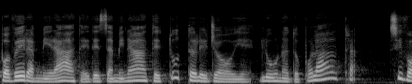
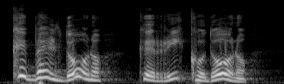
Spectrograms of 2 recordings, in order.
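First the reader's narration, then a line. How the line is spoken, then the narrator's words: Joyful exclamation. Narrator (Italian): Rimesso dallo stupore, ricevette il dono dalle mani della madre di Aladino, esclamando con un trasporto di gioia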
